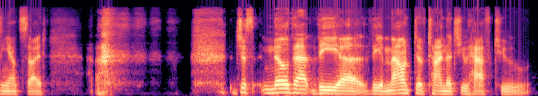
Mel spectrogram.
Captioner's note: laughter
